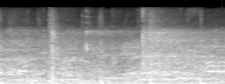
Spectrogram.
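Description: Two sharp knocks about a second apart, typical of rackets striking shuttlecocks on nearby badminton courts, over the low background of a sports hall.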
